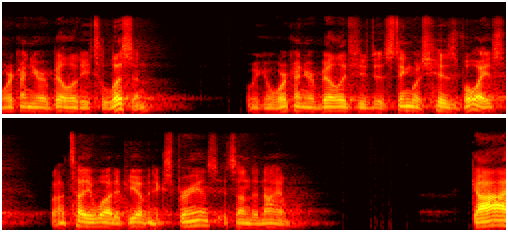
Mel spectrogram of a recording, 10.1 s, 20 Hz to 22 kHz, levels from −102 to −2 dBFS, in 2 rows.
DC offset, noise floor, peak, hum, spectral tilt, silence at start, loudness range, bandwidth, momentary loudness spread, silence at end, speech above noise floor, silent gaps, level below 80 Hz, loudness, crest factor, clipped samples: under 0.1%; -87 dBFS; -12 dBFS; none; -5 dB/octave; 0 s; 4 LU; 14 kHz; 12 LU; 0 s; 53 dB; none; -76 dBFS; -35 LUFS; 24 dB; under 0.1%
